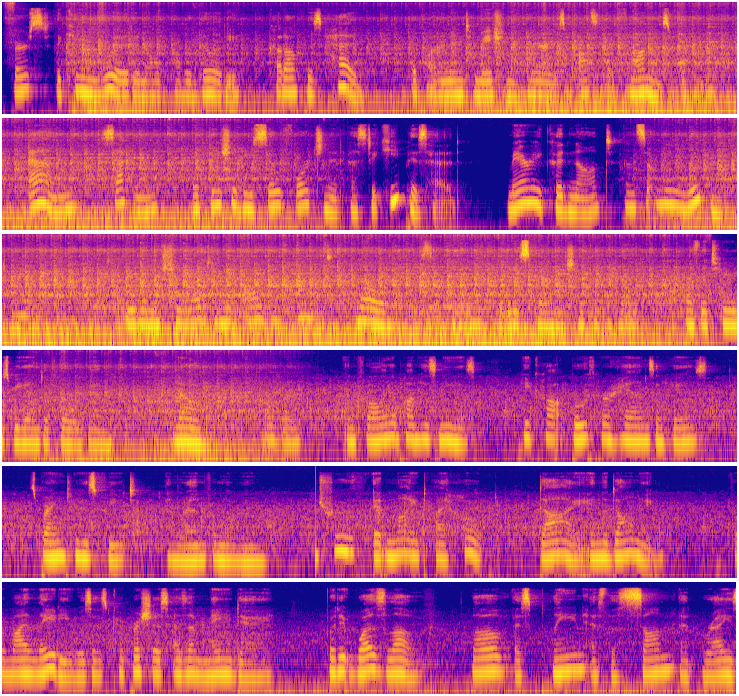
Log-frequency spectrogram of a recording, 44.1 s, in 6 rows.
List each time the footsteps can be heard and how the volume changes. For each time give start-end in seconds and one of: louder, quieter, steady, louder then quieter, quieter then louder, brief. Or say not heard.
not heard.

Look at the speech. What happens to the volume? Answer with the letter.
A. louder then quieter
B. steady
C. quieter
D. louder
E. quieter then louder
B.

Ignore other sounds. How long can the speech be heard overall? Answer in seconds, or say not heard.
43 s.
